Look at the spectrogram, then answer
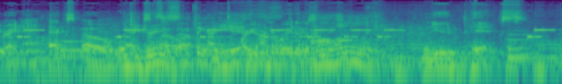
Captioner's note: beeping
